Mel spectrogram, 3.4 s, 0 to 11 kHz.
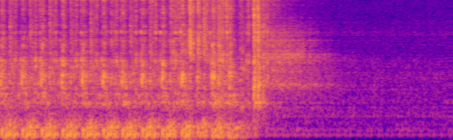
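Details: Motorcycle with modified aftermarket starter solenoid (Kawasaki Vulcan type); owner suspects bad solenoid, 12 V at button but no click, new solenoid and battery ordered; starter chugs about three turns a second for two seconds, never catches, then silence: cranks, no start.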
